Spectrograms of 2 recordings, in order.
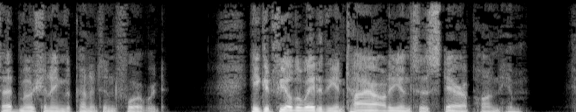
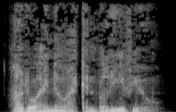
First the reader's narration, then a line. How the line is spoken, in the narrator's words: Numanor whispered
